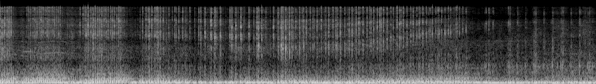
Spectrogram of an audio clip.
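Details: 1948 Chevy Fleetline small-block Chevy V8, 4-speed, after a fix for push rods breaking on the first burnouts: deep V8 rumble revving hard through open headers in a test burnout, pulling cleanly up and down, no clatter or misses, healthy.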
